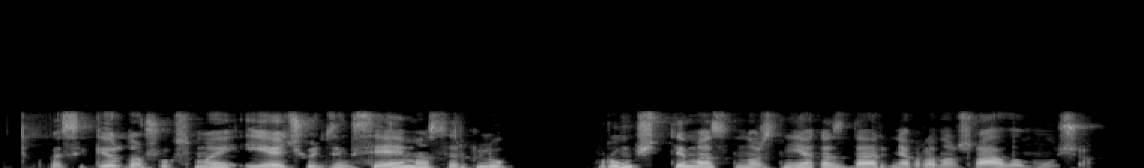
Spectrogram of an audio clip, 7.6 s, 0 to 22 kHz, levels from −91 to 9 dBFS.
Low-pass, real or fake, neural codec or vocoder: 7.2 kHz; real; none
